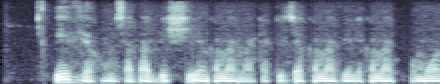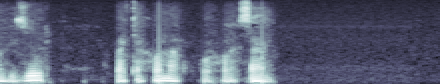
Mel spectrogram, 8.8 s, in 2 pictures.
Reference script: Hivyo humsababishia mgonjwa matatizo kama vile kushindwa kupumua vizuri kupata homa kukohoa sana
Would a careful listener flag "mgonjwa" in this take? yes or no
yes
